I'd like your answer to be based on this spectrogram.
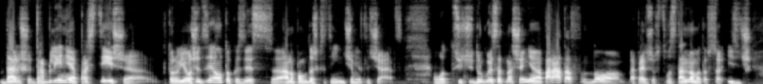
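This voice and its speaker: Over a quiet background, a man speaks at a medium pitch and moderate pace with ordinary pitch variation. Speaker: gaming youtuber. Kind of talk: gameplay commentary. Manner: casual, rambling with filler words. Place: home room.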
